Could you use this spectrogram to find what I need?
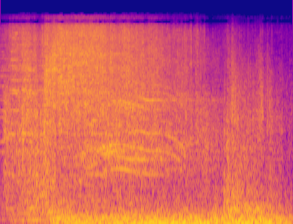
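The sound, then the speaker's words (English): Billowing explosion from Rambo's explosive arrow in a film, a loud, deep, sustained roar with heavy low rumble that stays strong for the whole stretch. “The billowing explosion takes out three soldiers.”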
